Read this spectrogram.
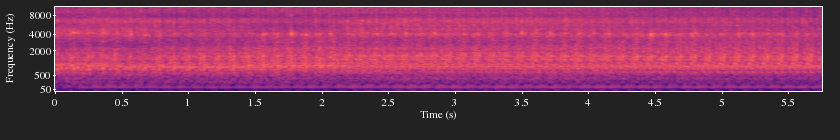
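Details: Kenworth cabover diesel truck "Marla" with a fuel problem, steady idle with an uneven, slightly stumbling beat on one cylinder; misfire from a faulty injector on the third cylinder back on this side, to be replaced.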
